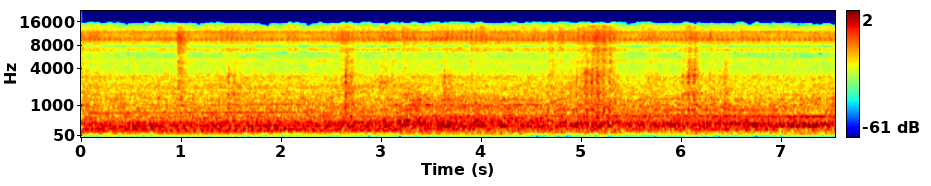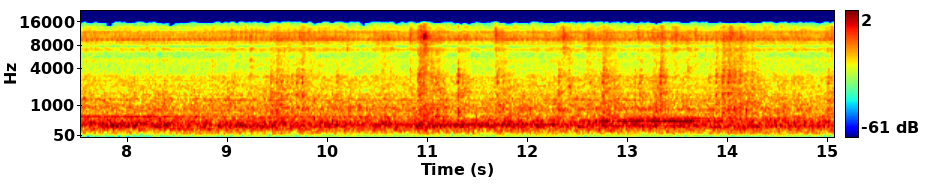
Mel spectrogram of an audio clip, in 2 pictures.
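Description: A car engine hums steadily from inside a moving vehicle.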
